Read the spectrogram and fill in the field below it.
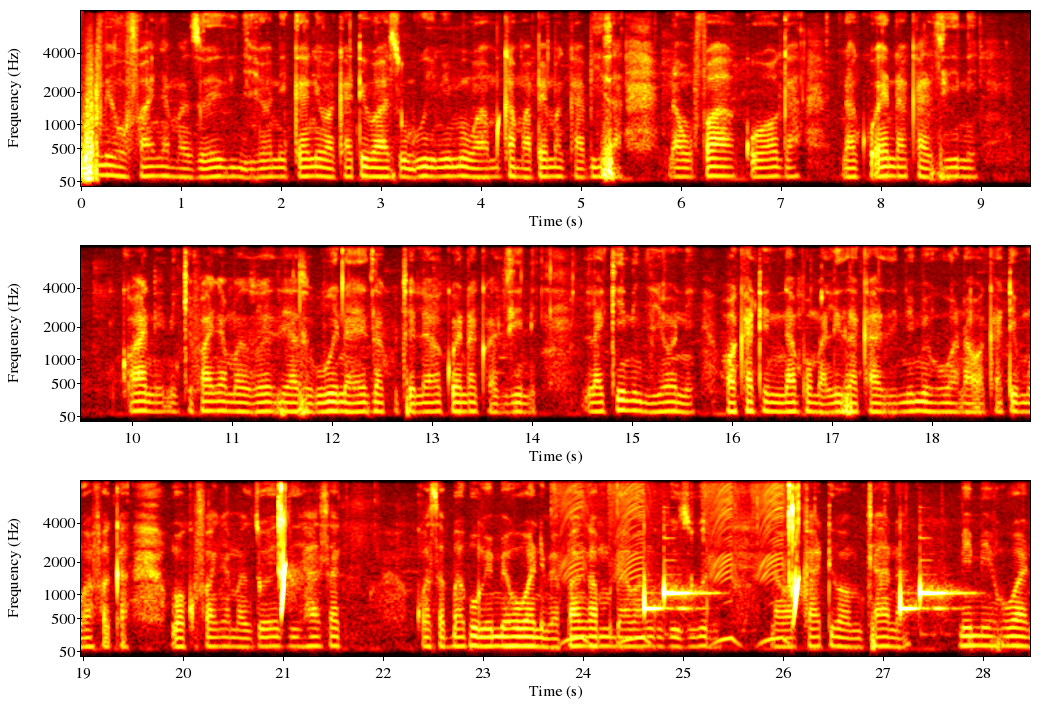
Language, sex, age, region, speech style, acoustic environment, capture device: Swahili, male, 18-24, Kenya, relaxed, nature, mobile / Linux / Chrome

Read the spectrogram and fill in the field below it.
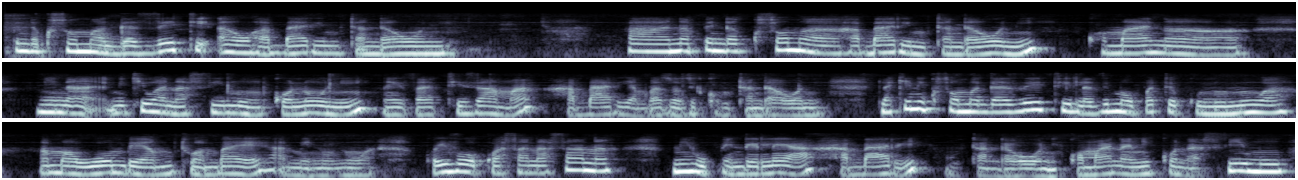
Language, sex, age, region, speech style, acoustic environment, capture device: Swahili, female, 35-44, Kenya, relaxed, music, desktop / Windows / Chrome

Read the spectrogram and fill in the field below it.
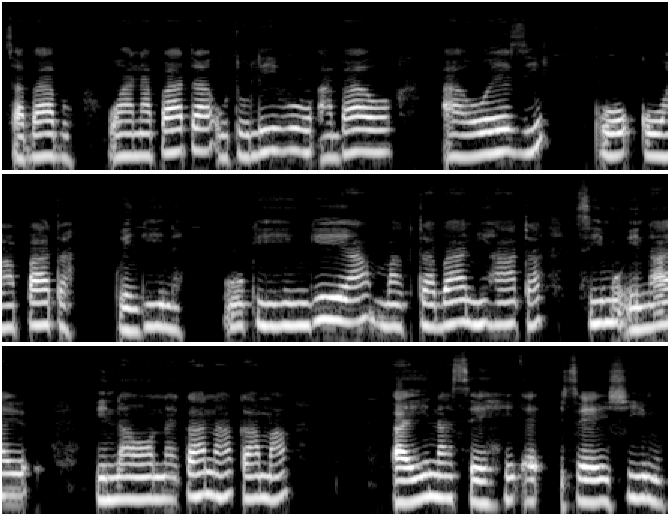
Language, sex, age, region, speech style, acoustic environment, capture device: Swahili, female, 18-24, Kenya, focused, nature, mobile / Linux / Chrome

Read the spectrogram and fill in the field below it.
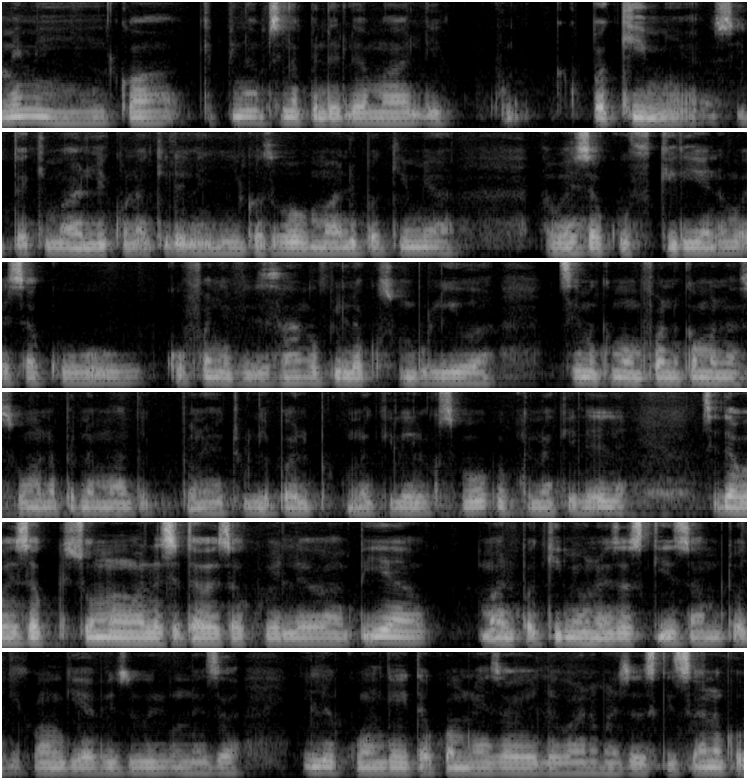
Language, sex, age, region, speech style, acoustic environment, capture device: Swahili, male, 25-34, Kenya, relaxed, nature, mobile / Linux / Chrome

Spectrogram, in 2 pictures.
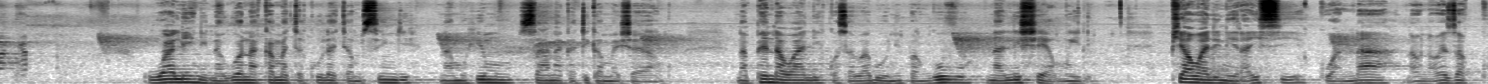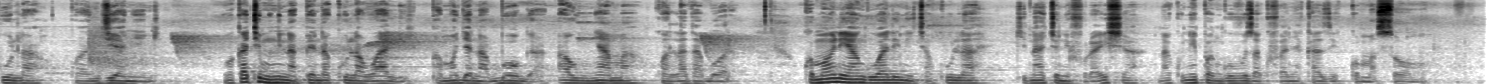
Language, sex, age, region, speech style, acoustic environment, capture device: Swahili, male, 18-24, Kenya, happy; relaxed; focused; excited, nature, desktop / Windows / Chrome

